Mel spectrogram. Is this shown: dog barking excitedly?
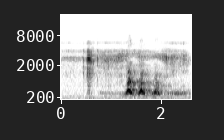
yes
